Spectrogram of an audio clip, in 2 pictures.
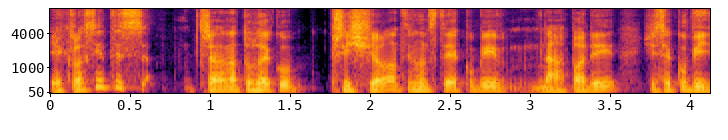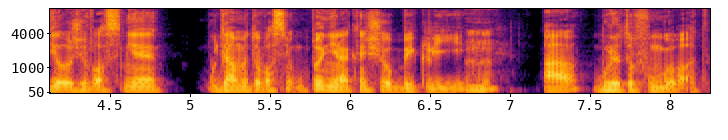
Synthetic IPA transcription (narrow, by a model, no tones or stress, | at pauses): jakvlast̪ɲɛt̪ɪs | t̪r̥ɛbanat̪oɦlɛjakopr̥ɪʃɛlnat̪ɪɦlɛnst̪ɛjako̞bɪnaːpadɪʒ̥ɛsɛjako̞vjɛɟɛloʒɛvlast̪ɲɛ | ʔuɟɛlaːmɛt̪ovlastɲɛʔuːpl̩ɲɛjɪnaknɛʃjɛobvɪkliː | ʔabudɛt̪o̞fuŋɡova̰t̪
